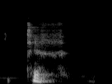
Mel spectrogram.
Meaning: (noun) 1. A (generally small) argument or disagreement; a petty quarrel, a spat 2. A brief outburst or period of bad temper; a snit; also (rare) any brief outburst (for example, of laughter)
- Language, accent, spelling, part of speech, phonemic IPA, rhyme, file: English, Southern England, tiff, noun / verb, /tɪf/, -ɪf, LL-Q1860 (eng)-tiff.wav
